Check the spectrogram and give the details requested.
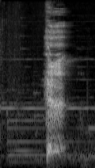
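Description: A single abrupt, voiced hiccup over steady background music.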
